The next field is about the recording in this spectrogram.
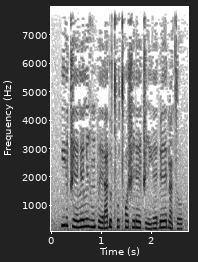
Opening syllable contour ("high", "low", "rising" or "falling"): high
